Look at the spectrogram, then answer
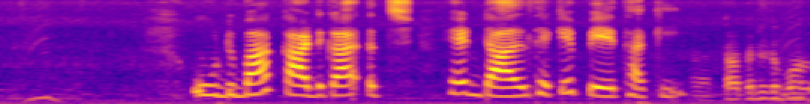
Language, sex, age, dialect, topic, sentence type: Bengali, female, 60-100, Northern/Varendri, agriculture, statement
